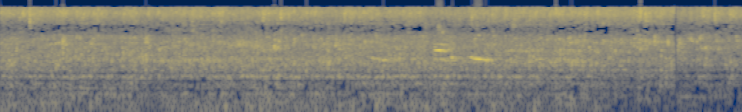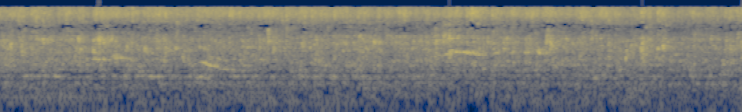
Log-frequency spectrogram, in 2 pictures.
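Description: Rainwater pours and splashes onto the ground.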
